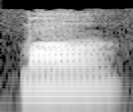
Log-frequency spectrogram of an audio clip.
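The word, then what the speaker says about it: 妈: Ma. Notice that the tone mark in the romanization suggests the level contour at least if not the high pitch.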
